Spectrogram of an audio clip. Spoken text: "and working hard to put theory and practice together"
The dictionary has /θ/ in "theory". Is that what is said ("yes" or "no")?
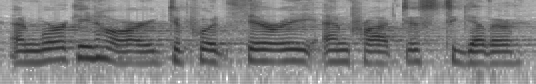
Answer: yes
